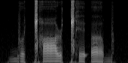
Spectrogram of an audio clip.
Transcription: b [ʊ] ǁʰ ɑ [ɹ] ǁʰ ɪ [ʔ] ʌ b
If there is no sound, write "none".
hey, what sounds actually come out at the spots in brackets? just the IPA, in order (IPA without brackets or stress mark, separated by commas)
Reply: ʊ, ɹ, ʔ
